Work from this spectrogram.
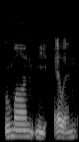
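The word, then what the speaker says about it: Umanmielen: Um, but yeah, Princely, uh, Uman Mi Ellen, who There you go. that's the pronunciation I was getting from most of these announcers when I was watching some of these highlights.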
